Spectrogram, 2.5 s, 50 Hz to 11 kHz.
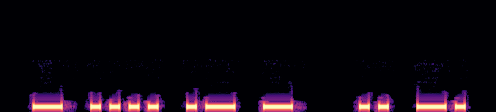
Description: Morse code, heard as a keyed tone, about 25 wpm, 600 Hz. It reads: THAT IN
